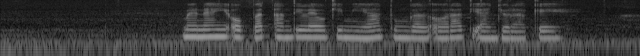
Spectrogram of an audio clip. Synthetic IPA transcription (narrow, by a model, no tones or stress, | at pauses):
mɛnɛhiʔob̥a̤t̪ʔant̪ileokimiat̪uŋɡalʔoɾad̪̥i̤ʔaɲd͡ʒoɾake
